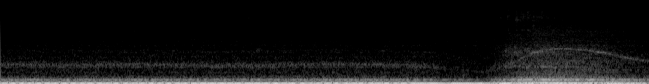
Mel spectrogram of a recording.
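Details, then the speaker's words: 2000 Chevrolet Silverado after starter replacement and an ECU reset from battery disconnection. Deep rumble, then a quick rev that sinks back low and nearly stalls; idle is unstable while the computer relearns, foot off the gas. "all right so I got the idle procedure learned my foots not on the gas she runs good comes back down almost stalls because it still doesn't quite know where it's got to be yet but it'll figure it out"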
